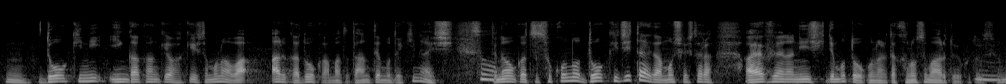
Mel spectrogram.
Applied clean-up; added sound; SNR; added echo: none; none; none; none.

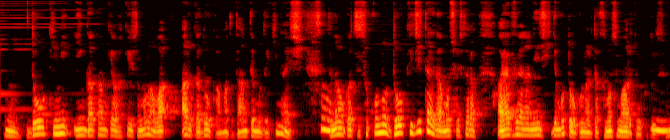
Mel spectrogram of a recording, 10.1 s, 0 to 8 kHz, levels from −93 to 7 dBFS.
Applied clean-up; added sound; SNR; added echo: classical method WPE with log-MMSE.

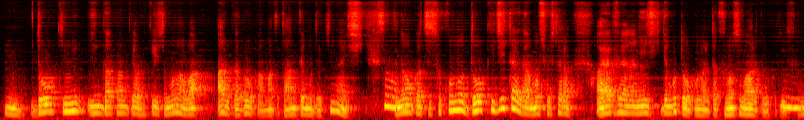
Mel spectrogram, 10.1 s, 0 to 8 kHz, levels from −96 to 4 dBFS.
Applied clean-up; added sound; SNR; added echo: neural separator model SepFormer DNS4.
